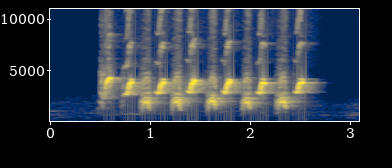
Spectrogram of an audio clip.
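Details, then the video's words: Song of a caged greater green leafbird used to train other birds to sing; a steady two-second phrase of about ten linked notes swinging between high and lower whistles at an even pace. "Masteran cucak ijo, masteran burung cucak ijo agar cucak ijo rajin bunyi"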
